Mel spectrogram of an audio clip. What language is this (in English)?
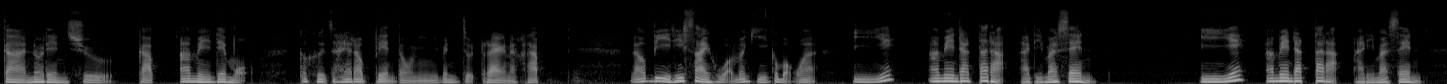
Thai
